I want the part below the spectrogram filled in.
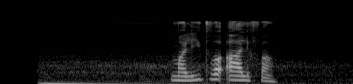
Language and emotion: Russian, neutral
